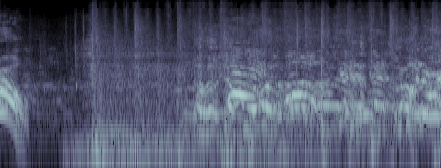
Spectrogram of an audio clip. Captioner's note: yelling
